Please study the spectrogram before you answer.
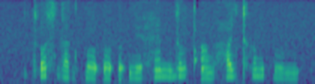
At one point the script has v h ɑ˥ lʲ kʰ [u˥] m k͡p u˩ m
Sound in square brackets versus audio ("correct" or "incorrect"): incorrect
